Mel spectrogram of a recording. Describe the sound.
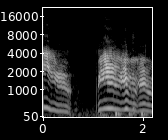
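A cat meows twice while a child picks it up roughly: two drawn-out, harmonic meows. The second is longer and wavers in pitch.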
